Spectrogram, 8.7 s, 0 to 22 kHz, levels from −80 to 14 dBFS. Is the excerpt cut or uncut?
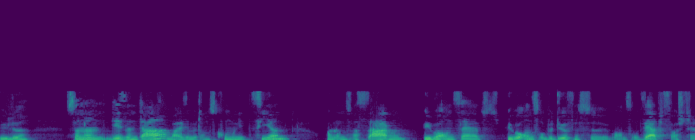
uncut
